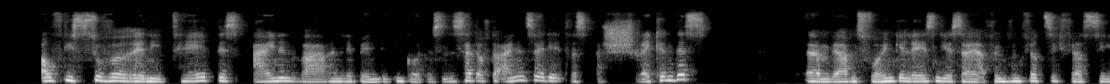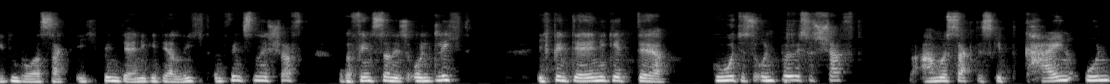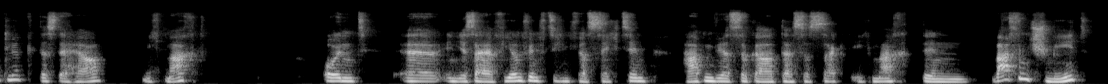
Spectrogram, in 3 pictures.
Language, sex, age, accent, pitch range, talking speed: German, male, 50-69, German, 135-180 Hz, 135 wpm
